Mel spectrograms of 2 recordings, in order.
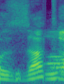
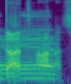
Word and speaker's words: Zatanna: The Tana. – Who? – The Tana animated. The magician girl. – Oh, Zatanna. – Oh, yeah. – Zatanna, sorry.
